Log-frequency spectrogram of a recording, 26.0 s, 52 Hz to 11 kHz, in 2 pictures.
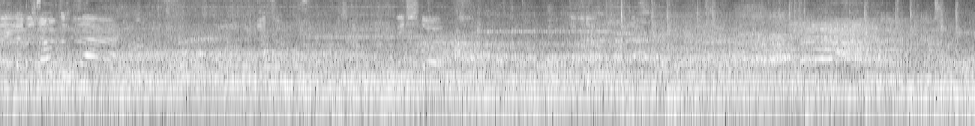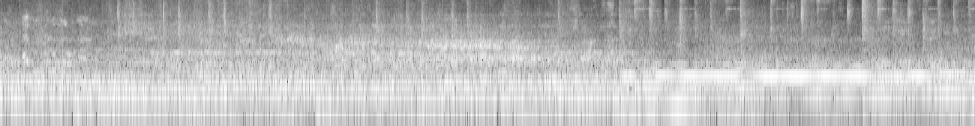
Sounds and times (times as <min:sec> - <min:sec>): Speech: 0:00.0 - 0:01.8, 0:05.3 - 0:06.3, 0:07.6 - 0:08.9, 0:10.7 - 0:14.3
Music: 0:00.0 - 0:26.0.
